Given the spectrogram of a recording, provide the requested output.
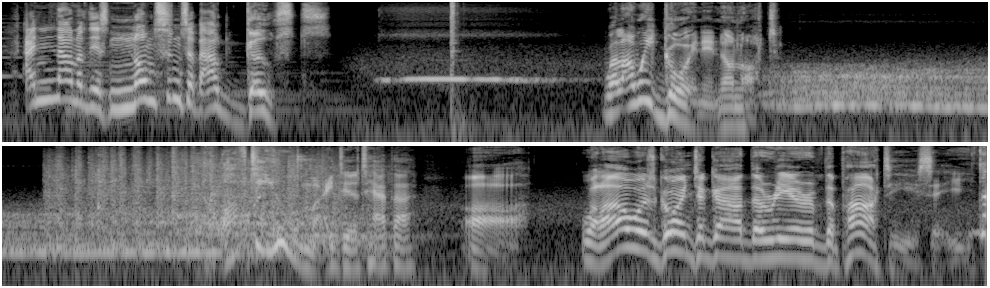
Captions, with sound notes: And none of this nonsense about ghosts! [Owl hoots] Well are we going in or not? [Wind moans...] After you, my dear Tapper. Ah, well I was going to guard the rear of the party, ya see.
